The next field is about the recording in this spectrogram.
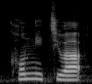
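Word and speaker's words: こんにちは: last lesson about hiragana why are you pronouncing it as wah so it's special when it is used in konnichiwa and although it is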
